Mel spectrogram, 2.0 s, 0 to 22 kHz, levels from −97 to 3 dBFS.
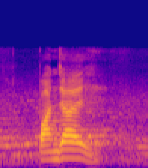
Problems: echo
